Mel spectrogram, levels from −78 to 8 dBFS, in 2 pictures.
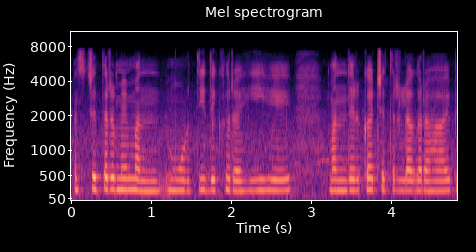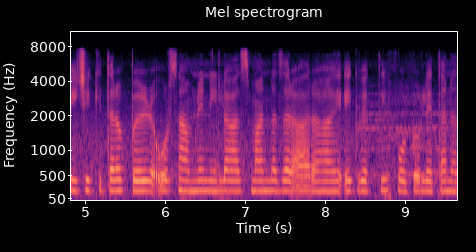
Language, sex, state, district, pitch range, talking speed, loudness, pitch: Hindi, female, Jharkhand, Jamtara, 200-215 Hz, 190 wpm, -17 LUFS, 205 Hz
